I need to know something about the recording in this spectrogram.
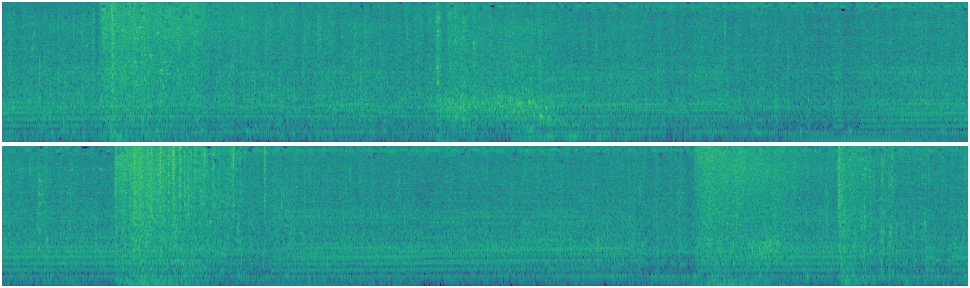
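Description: A car bumps and thuds over rough ground.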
